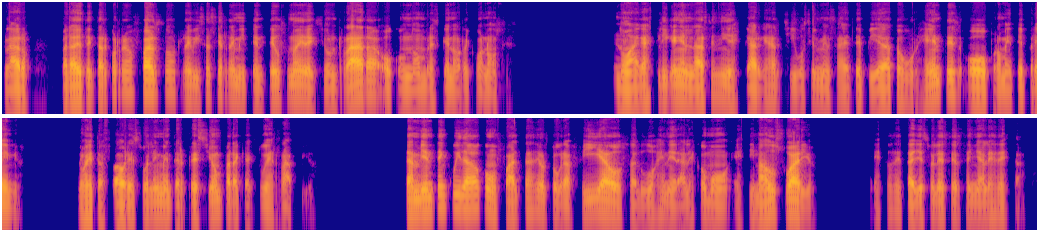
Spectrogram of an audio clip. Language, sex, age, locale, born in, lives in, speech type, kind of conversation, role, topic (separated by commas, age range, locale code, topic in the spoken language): Spanish, male, 40-44, es-CO, Venezuela, United States, read, expert-assistant, expert, Explica la importancia de la seguridad digital en la vida moderna.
